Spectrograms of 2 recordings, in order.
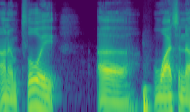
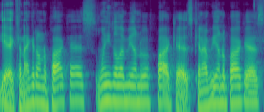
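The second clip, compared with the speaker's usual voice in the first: put-on very high, playful teasing voice, said repeatedly; 9 semitones higher, 4 dB quieter than usual. Retelling women friends asking to get on the podcast: imitating friends asking jokingly.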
